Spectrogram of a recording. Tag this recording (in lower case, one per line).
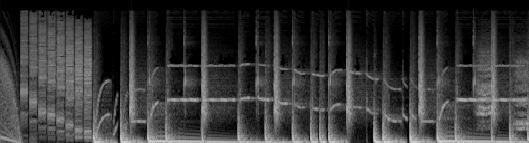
music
